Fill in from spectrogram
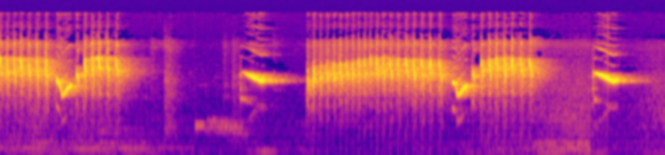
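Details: Pied triller singing fast trills used to train songbirds: trills with dips in pitch, a falling whistle, then a long even trill broken by a twist, ending with another downslurred whistle.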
